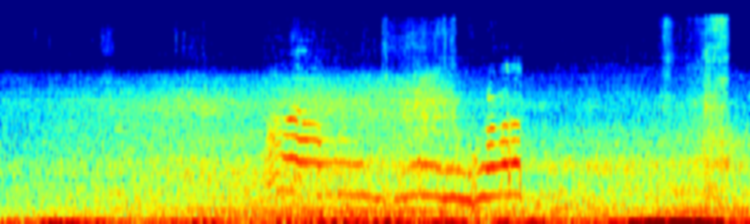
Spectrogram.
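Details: Street-living tabby mother cat, angry at being touched near her kittens, gives a long drawn-out wavering yowl of about three seconds that rises at its end, over steady low traffic rumble.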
